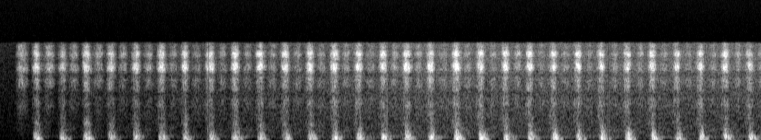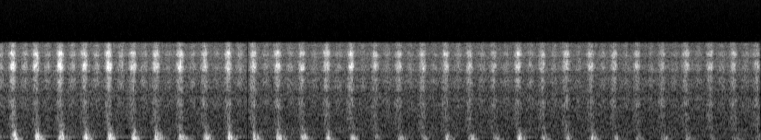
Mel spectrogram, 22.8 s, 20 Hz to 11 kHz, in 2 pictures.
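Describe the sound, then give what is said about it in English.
Rapid, forceful rhythmic breathing of a breath of fire yoga exercise. Many short, sharp exhalations come at a steady pace of about two per second, continuing evenly throughout without talk. “And continue with breath of fire for 1 minute.”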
